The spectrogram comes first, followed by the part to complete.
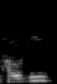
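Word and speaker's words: Hoge: Dark Horse even though I pronounced the guy's name Tom Hogue but everybody says Tom hoagie but if you're from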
